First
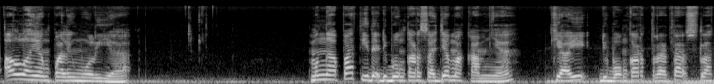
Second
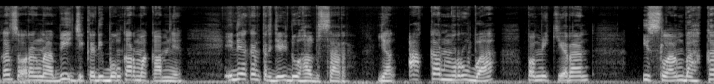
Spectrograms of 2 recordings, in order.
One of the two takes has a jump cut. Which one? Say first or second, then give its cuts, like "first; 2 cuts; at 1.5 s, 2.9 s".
first; 1 cut; at 5.5 s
